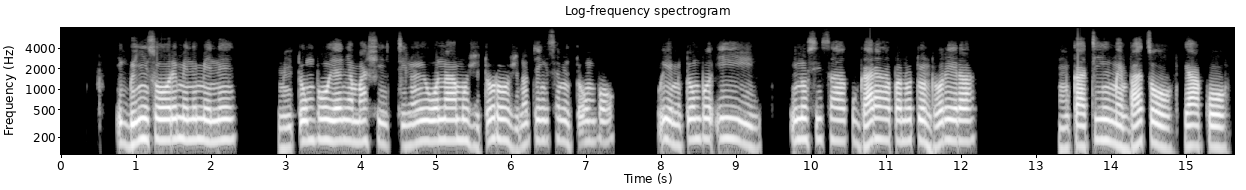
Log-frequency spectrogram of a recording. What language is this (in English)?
Ndau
